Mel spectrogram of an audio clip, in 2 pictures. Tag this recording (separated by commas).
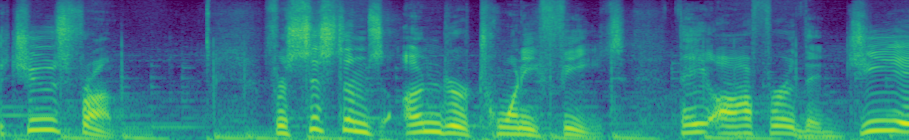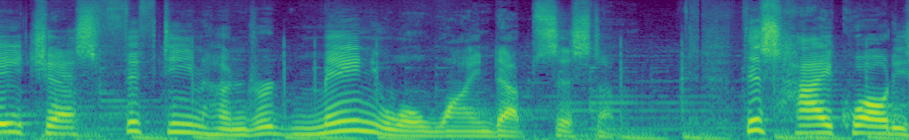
Speech, Music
